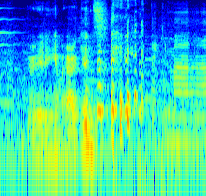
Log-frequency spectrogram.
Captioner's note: laughs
